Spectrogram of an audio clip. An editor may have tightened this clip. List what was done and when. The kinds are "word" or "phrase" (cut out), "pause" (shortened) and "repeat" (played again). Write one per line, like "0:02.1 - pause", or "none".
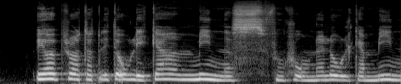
0:01.0 - word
